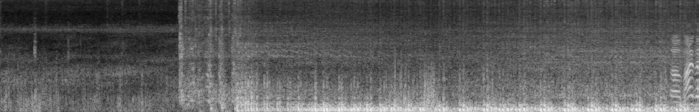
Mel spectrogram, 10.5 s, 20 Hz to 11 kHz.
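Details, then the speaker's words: Harley M8 big twin with an S&S 475c cam installed, at idle: lumpy, even, deep loping beat with no ticking from the valvetrain, quieter than stock. "is actually very quiet I don't have any ticking noises even more quiet than it is from the factory"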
